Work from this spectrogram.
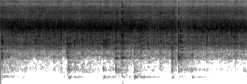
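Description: Horse gram frying in a pan, a loud, dense hiss of hot oil with faint stirring taps underneath, steady throughout and without any talking.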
